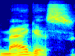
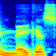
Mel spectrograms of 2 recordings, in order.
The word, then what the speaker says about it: Magus: or Magus how how do you say that I say megus because I megus because I'm pretty sure it has to it's based on uh the wizard from the Bible Simon megas oh okay well isn't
